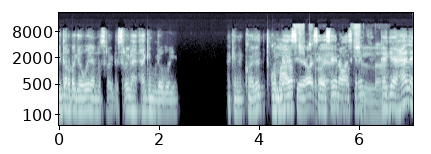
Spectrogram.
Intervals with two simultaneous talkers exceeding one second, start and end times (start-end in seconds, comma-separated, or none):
4.3-6.1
